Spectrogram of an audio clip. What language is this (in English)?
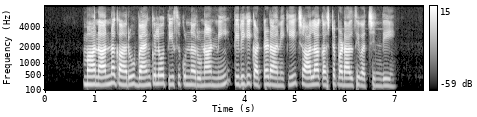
Telugu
